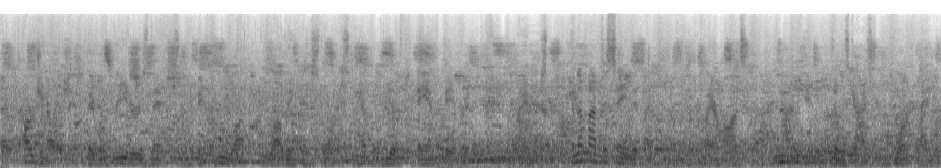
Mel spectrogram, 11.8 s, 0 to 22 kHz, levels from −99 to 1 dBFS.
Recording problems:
murmuring crowd; very loud; throughout; 2 dB above the speech

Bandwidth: 15 kHz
